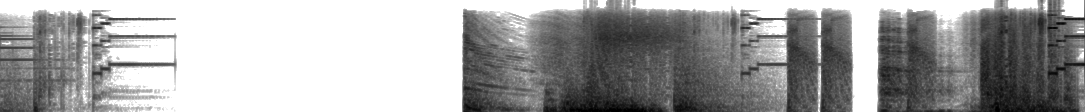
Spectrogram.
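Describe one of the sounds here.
Game chimes ring in short bright tones.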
